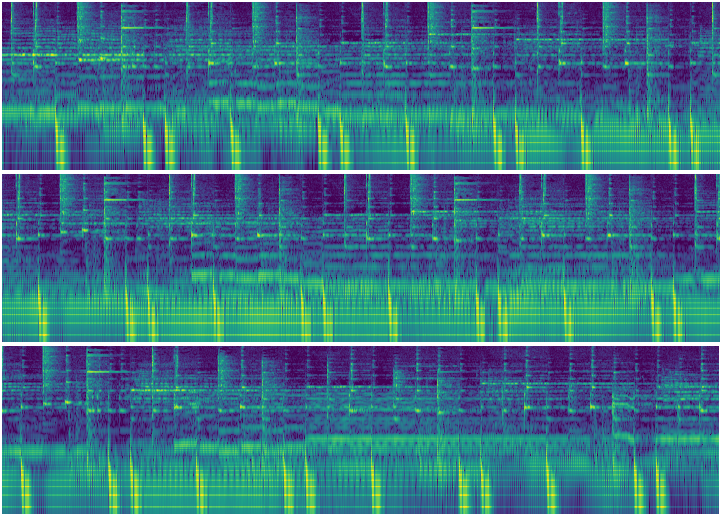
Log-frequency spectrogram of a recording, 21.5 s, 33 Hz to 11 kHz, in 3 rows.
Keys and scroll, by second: 0.2 Right, 3.8 super+d.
